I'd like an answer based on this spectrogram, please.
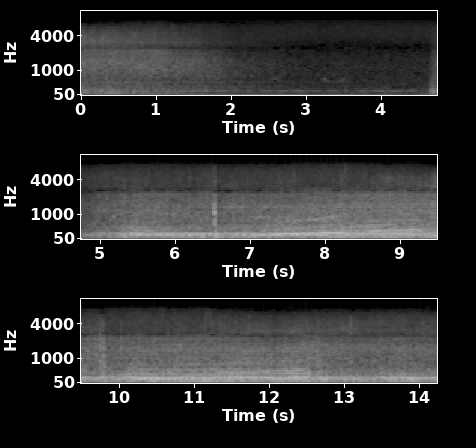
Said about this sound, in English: At present, I'm riding in an undercover car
